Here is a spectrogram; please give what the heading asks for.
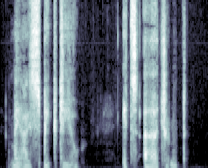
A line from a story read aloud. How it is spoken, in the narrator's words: she said in a strained whisper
